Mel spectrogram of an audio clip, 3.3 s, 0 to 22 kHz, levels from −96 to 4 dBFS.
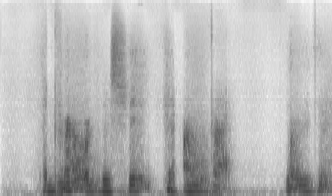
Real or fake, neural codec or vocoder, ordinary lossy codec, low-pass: fake; codec, 44.1 kHz, 0.9 kbps, DAC; none; none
